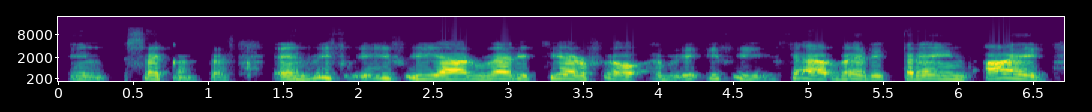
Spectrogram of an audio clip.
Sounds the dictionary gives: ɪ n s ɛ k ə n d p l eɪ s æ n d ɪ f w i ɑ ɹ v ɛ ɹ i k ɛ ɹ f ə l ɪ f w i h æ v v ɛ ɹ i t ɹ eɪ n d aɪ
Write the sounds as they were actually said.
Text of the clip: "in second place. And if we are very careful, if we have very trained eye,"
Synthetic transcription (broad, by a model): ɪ n s ɛ k ə n d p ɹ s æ n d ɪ f w i ɑ ɹ v ɛ ɹ i k ɛ ɹ f ə l ɪ f w i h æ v v ɛ ɹ i t ɹ eɪ n d aɪ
